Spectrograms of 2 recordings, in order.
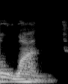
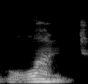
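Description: First: "want" with an open ah vowel; pronunciation of want. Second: "want" said slowly as won't, rounded o; pronunciation of won't. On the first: Teacher showing what to avoid, "want" with an open vowel. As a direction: say "want" as wahnt, the wrong word here. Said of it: "sino want". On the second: Teacher correcting the word, "want" said slowly like won't. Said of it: "Entonces pronunciamos bien". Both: Shown as a demonstration.

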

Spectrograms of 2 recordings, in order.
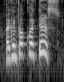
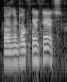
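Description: First: A bit higher than usual. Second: Said in the usual way. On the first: Shown as a demonstration. Vlogger shows off his vocal range, slightly higher. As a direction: lift the voice a touch.

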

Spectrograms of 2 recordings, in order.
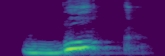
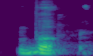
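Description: First: "book" with a clear long oo, lifted; full U in "book". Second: "book" short, vowel between U and O; normal "book" vowel. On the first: Teacher tests whether book is understood, full oo vowel. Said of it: "Libro se pronuncia sí o sí book". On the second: Teacher gives the normal form, short lax vowel. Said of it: "lo normal es book". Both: Shown as a demonstration.

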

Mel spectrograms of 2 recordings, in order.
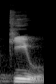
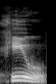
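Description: First: "কিউ" with unaspirated k; students' old Q. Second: "হিউ" said as "khiu", puffed kh at the start; teacher's model "হিউ", strongly aspirated k; corrected Q. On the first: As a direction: say "কিউ" the Bangla way, no puff. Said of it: "তোমরা তো বলছিল কিউ নাকি?". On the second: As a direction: push air through the first sound of "হিউ". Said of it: "খর মতো". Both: Shown as a demonstration.

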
